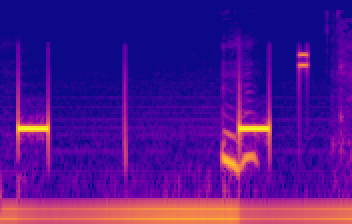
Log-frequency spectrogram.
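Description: A telephone busy signal follows a dropped call: two steady mid-pitched beeps far apart with a faint click between them, then a brief higher beep and a short burst of noise at the end.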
